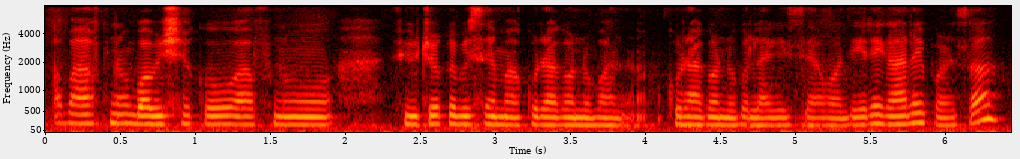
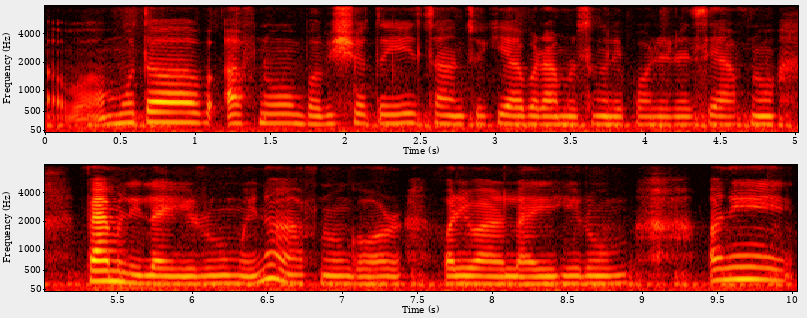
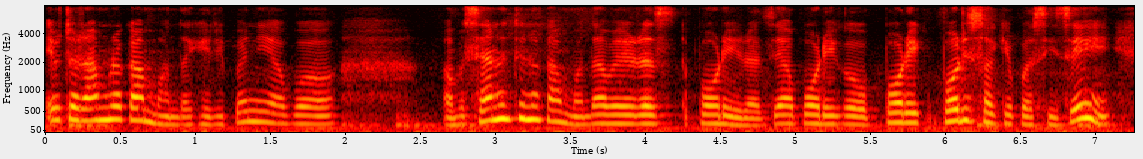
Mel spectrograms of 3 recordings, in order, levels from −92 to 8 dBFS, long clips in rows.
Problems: none marked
